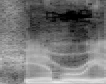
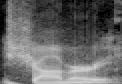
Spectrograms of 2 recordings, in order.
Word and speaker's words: SHAmory: colleague Scott Siblings, the co-founder and CEO of Shamarie. Am I pronouncing that correctly? Shamray.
